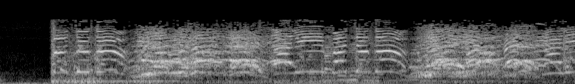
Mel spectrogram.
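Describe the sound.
Dozens of schoolgirls and schoolboys shout and chant slogans together at a street march through a village in Swabi promoting education. Their loud, repeated group cries come in surging bursts and carry on throughout.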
